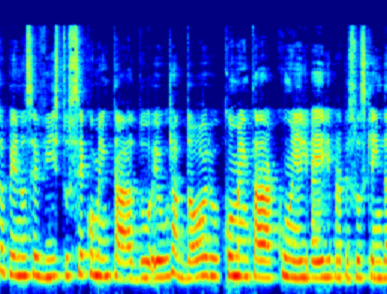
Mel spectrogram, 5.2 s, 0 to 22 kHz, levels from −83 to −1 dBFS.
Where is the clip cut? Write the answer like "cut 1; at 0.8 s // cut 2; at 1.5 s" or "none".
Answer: cut 1; at 2.3 s // cut 2; at 4.1 s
